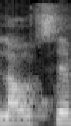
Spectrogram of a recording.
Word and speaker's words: लाओत्से: लाओत्से पढ़ते हैं वैसे तो, लिखते ये है स्पेलिंग।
